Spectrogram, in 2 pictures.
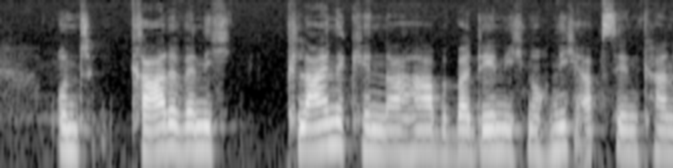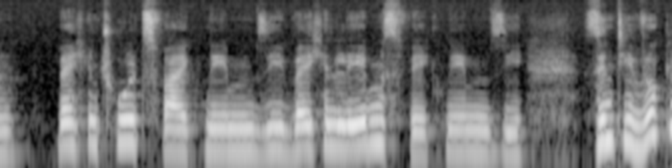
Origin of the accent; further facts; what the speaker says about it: Kassel, Hesse, Germany; Kassel ist meine Heimatstadt. Kassel ist meine Heimatstadt. Ich liebe den Herkules, den Bergpark, die Aue und hatte auch nie wirklich den Wunsch, hier wegzugehen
